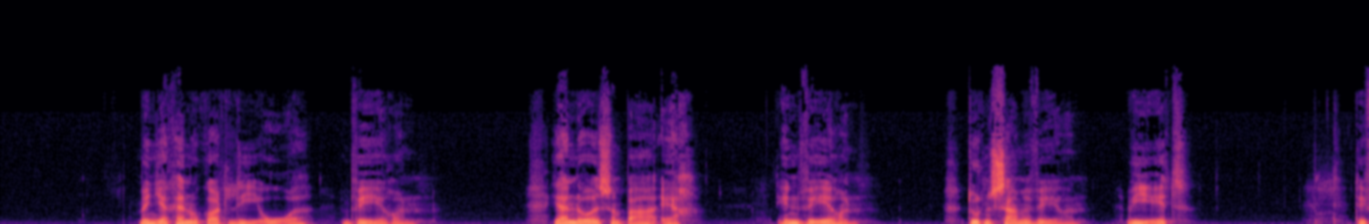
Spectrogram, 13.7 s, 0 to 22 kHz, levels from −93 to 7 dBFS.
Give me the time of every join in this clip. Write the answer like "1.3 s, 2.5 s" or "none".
1.3 s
